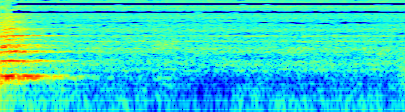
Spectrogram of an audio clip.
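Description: A voice trailing off in the first moment, then only a faint steady hiss.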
